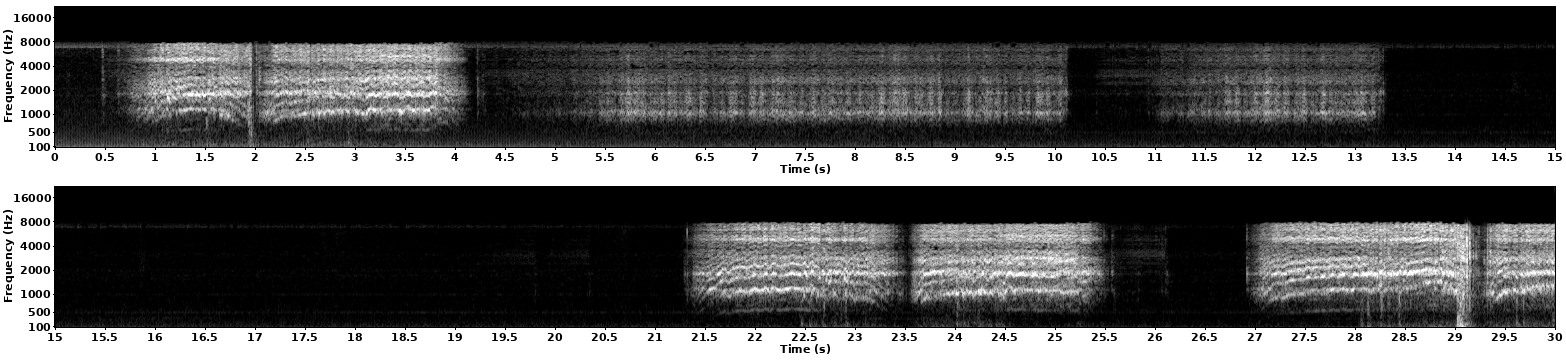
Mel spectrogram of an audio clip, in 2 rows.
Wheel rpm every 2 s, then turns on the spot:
40, 110, 20, 30, 30, 10, 20, 0, 0, 0, 20, 90, 100, 70, 130.
4-14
